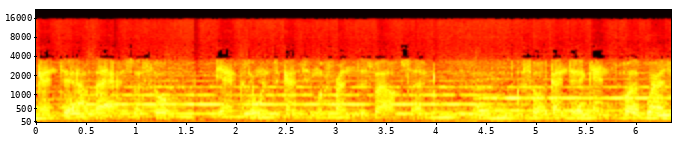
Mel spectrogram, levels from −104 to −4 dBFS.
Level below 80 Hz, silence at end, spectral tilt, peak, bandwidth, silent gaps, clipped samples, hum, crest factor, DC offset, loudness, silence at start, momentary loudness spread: -52 dBFS; 0 s; -5 dB/octave; -2 dBFS; 16 kHz; none; under 0.1%; none; 16 dB; 0.6%; -18 LUFS; 0 s; 3 LU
